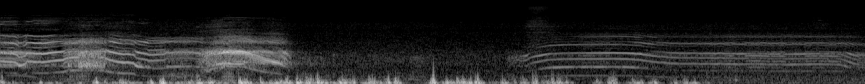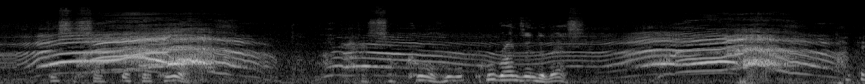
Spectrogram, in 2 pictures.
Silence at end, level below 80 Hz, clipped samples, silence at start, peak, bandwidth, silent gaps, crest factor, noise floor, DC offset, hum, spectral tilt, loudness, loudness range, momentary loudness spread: 0 s; -34 dBFS; under 0.1%; 0 s; -6 dBFS; 15.5 kHz; none; 20 dB; -48 dBFS; under 0.1%; none; -4.5 dB/octave; -25 LUFS; 11 LU; 18 LU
